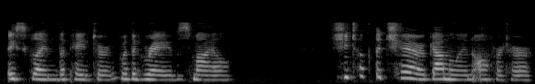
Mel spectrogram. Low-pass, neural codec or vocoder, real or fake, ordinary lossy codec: 7.2 kHz; none; real; AAC, 32 kbps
